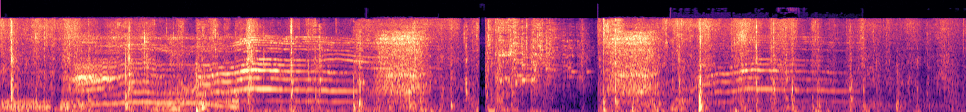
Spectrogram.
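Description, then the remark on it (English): A cat yowls loudly in two drawn-out bursts amid clattering and crashing, as objects are knocked over and break in a noisy, chaotic scuffle. “These sabo cats just get in here no matter what we do”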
